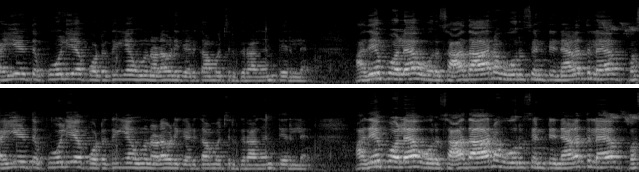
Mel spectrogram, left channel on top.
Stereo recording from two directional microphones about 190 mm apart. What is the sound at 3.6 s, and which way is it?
Speech, 20° left (ahead or behind).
